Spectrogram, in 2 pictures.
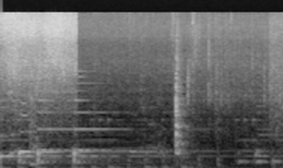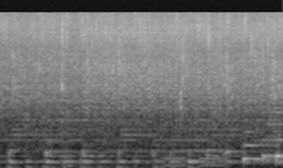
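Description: Food sizzling in hot oil in a frying pan, first sliced onions being stirred with a spatula, then mutton pieces with sliced onions dropped on top. The sizzle drops away after about a second, a single sharp clatter comes a little later, and a quieter sizzle returns near the middle.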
